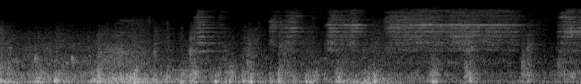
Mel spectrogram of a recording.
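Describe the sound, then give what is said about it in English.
A passenger train of the Indian Railway rolls steadily along the rails in India, wheels rumbling and clattering with bursts of high metallic squeal and hiss, without any voices. “takes a trip on the Indian Railway to discover the complex relationship the country has to love, life, movies, and more.”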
